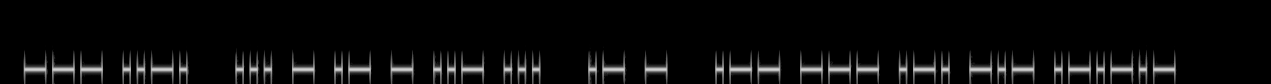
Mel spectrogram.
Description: Morse code, heard as a keyed tone, about 17 wpm, 700 Hz. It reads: OF STATUS AT WORK.
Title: Sentences from Top 1400 Words 17wpm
